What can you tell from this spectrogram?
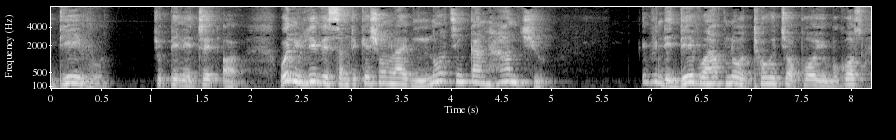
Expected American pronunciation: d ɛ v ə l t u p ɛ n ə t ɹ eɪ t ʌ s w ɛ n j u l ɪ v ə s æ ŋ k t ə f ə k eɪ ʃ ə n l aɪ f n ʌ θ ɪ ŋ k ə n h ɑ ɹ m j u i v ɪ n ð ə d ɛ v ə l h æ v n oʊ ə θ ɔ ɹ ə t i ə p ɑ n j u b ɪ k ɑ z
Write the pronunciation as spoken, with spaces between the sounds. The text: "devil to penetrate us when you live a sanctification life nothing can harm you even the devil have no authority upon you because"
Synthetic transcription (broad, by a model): d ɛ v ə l t u p ɛ n ə t ɹ eɪ t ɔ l w ɛ n j u l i v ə s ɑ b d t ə k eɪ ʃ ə n l aɪ f n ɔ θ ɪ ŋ k ə n h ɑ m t j u i v ɪ n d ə d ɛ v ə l h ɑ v n oʊ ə t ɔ ɹ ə t i ə p ɑ n j u b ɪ k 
